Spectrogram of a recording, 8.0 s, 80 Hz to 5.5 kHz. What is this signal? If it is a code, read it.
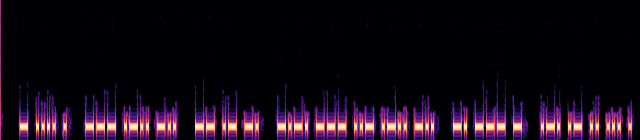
Morse code, heard as a keyed tone, about 34 wpm, 600 Hz. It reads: THE OLD MAN COULD NOT RAISE
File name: the old man and the sea / the old man and the sea 1 35wpm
